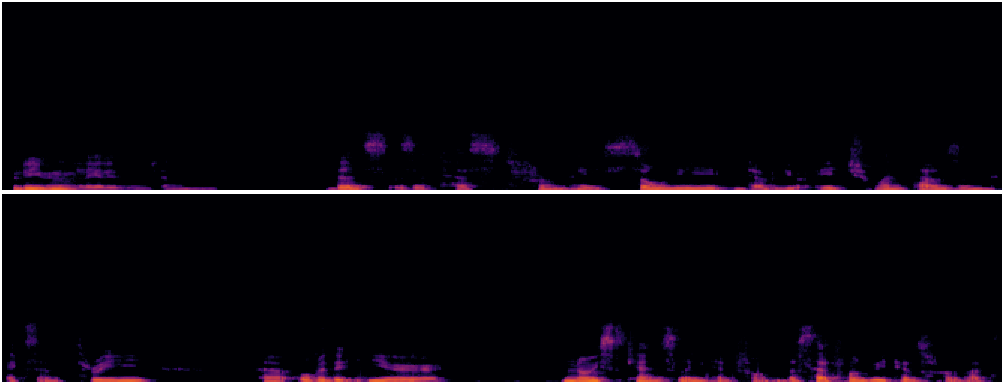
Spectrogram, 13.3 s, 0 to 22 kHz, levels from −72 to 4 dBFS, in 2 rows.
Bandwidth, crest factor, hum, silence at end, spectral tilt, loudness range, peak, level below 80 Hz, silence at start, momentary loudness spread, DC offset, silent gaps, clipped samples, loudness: 7 kHz; 22 dB; none; 0.15 s; -8.5 dB/octave; 6 LU; -12 dBFS; -52 dBFS; 0.05 s; 14 LU; under 0.1%; 1.62-2.13 s, 8.14-8.35 s, 10.13-10.28 s; under 0.1%; -32 LUFS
